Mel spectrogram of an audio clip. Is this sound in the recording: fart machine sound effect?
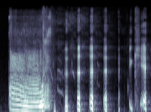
yes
